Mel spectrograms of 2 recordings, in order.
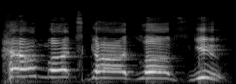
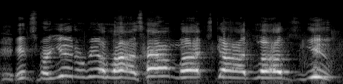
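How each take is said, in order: First: Loud, high, very slow shout; slow preached shout. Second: Loud, high, slow shout; preached shout. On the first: Pastor repeating his point even slower, shouting. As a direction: stretch every word out. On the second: Pastor shouting the key point to his church. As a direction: hammer each word home. Preacher repeats the climax line. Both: Acted.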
